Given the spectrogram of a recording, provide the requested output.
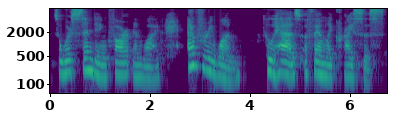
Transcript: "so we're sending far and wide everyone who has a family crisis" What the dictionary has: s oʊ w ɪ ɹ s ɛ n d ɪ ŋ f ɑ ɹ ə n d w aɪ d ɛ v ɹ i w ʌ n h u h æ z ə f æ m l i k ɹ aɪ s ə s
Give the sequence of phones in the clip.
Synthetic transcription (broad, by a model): s oʊ w ɪ ɹ s ɛ n d ɪ ŋ f ɑ ɹ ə n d w aɪ d ɛ v ɹ i w ʌ n h u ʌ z ə f æ m l i k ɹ aɪ s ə s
